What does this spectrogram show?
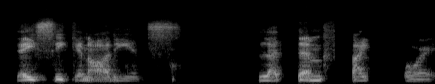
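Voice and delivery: quiet, deep, gravelly, rumbling dragon growl. Narrator voicing the dragon after the turtle's report, in a gravelly, low voice. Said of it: "the dragon says in a gravelly, low voice".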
